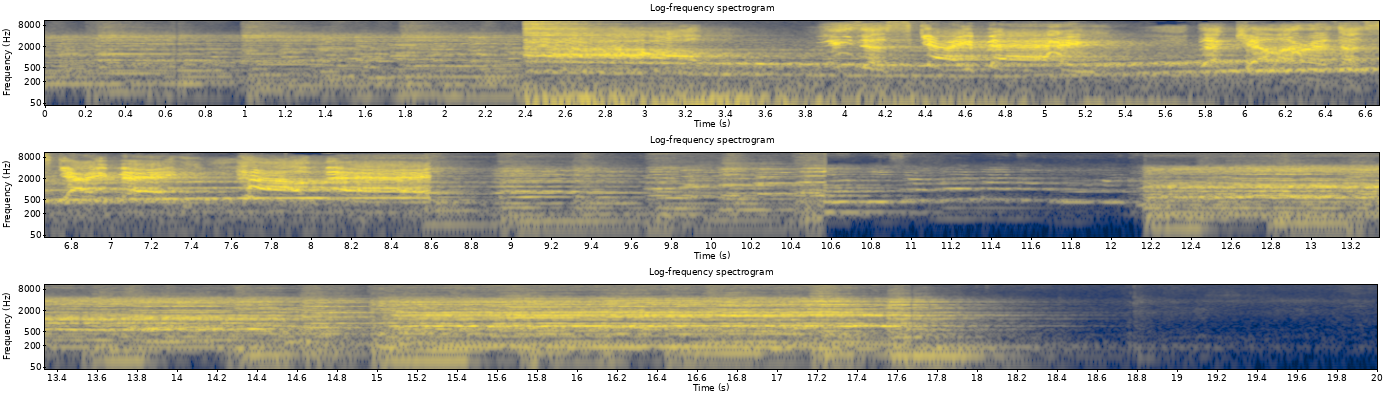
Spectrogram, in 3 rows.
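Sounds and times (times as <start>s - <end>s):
ensemble voices singing: 2.4s - 8.6s, 12.1s - 18.0s.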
